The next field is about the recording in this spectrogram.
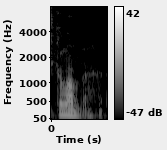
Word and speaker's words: Columba: I feel like I'm saying that wrong, but it's not. – It just sounds like a weird name. – Yeah, it's sounds like made up. – It's C-O-L-U-M-B-A, so it's Columba.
